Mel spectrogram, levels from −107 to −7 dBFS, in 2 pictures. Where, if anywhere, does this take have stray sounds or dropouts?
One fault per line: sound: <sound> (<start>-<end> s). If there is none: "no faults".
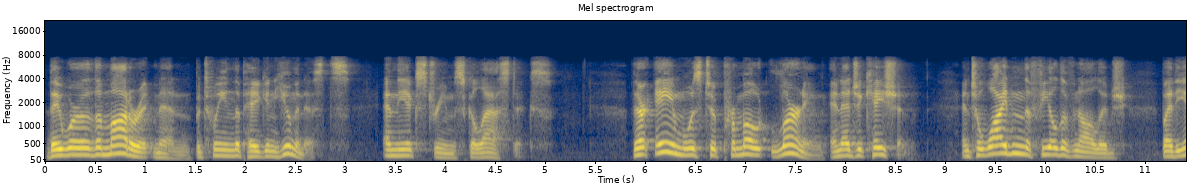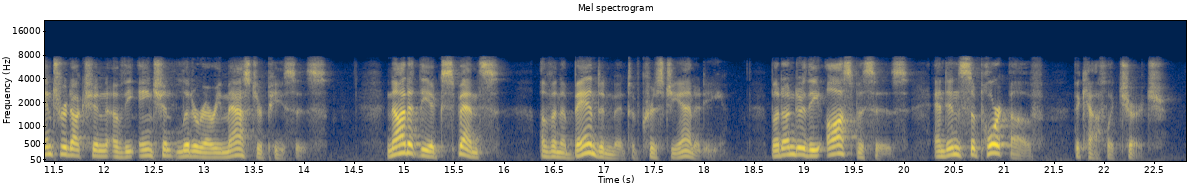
no faults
